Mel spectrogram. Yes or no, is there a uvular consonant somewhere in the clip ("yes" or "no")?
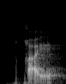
yes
